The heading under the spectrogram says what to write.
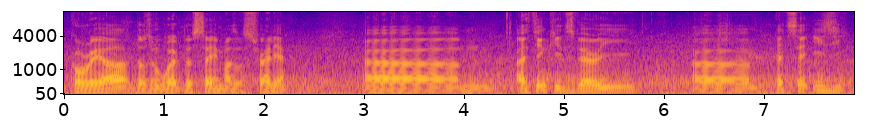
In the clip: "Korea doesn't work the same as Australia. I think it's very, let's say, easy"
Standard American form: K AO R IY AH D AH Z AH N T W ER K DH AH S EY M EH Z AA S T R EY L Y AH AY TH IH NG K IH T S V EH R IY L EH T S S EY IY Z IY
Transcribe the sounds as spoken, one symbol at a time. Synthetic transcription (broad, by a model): K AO R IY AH D AH Z AH N T W ER K DH AH S EY M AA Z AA S T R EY L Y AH AY TH IH NG K IH T S V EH R IY L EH T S S EY IY Z IY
